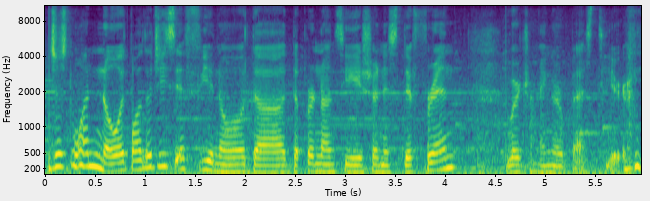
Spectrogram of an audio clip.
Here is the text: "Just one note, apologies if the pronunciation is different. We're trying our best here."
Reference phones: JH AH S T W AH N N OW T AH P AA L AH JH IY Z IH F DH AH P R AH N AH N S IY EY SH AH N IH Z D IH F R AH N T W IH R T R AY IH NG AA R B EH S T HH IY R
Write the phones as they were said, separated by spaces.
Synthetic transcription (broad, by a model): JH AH S T W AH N N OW AH P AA L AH JH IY S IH F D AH P R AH N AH N S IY EY SH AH N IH S D IH F R AH N T W IH R T R AY IH NG AA R B EH S T HH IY R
